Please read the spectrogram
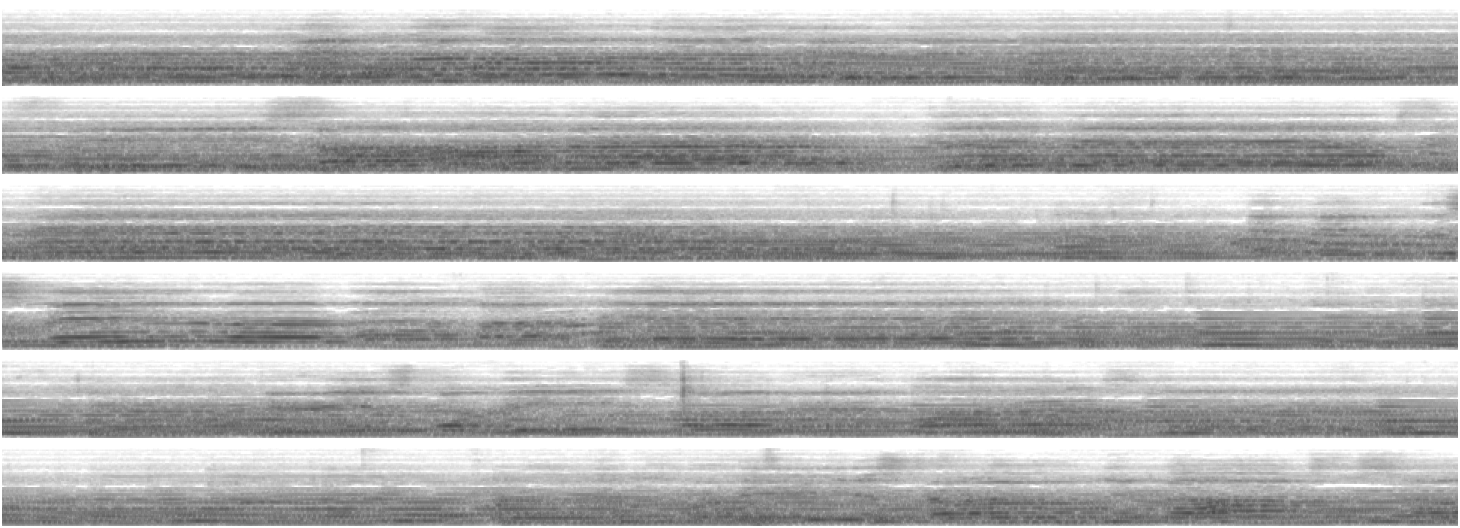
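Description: Mixed church choir of men's and women's voices singing a Christmas carol in parts, sustained chords moving from phrase to phrase.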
